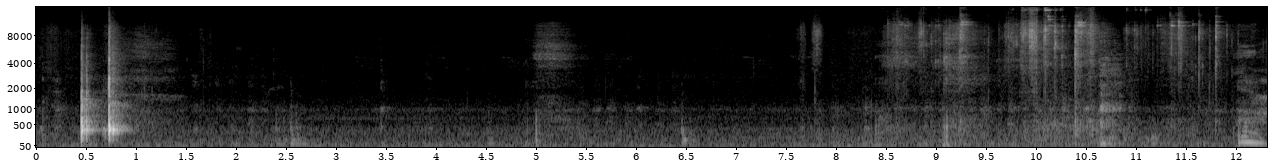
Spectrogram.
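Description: A Tibetan Mastiff gives a short, loud, drawn-out yawn near the start, followed by quiet stretches, a few small clicks and later rustling movement and soft breathing close by.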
